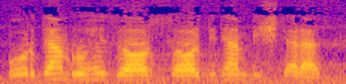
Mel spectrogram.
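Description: A man's voice: sits high, steady tone, vocal fry. A man preaching a sermon, telling a long religious story and building into mournful chanting. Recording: tinny phone-like sound with faint noise.

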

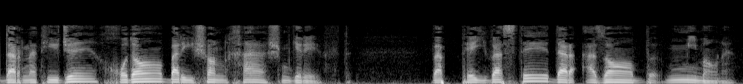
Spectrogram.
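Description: Male reader, low voice, solemn measured scripture reading, dull dry recording. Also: animated, no room sound. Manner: slow, solemn recitation in short phrases.

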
